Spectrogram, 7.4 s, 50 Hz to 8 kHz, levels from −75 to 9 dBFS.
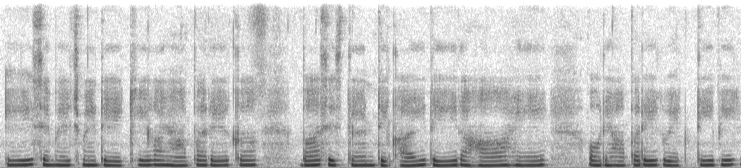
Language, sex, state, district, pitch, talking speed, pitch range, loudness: Hindi, female, Rajasthan, Jaipur, 210 Hz, 160 wpm, 205-215 Hz, -16 LUFS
